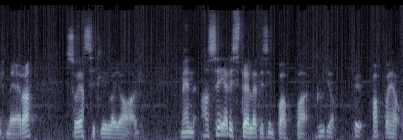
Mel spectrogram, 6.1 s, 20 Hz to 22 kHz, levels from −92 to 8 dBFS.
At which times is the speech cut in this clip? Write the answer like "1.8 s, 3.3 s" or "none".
1.3 s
